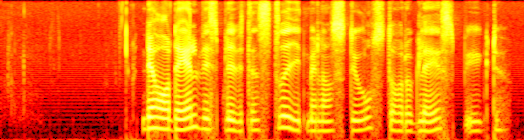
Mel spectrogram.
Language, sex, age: Swedish, female, 54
